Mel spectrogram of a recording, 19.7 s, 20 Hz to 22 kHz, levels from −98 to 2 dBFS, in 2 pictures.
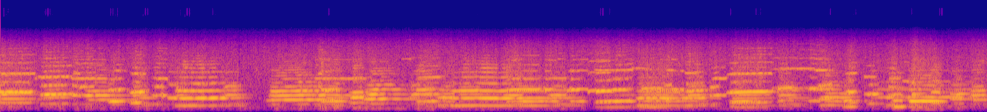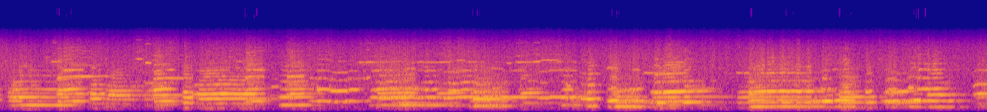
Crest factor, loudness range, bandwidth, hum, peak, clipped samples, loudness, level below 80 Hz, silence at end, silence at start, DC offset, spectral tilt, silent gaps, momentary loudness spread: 14 dB; 1 LU; 6.6 kHz; none; -4 dBFS; under 0.1%; -19 LUFS; -88 dBFS; 0 s; 0 s; under 0.1%; -6 dB/octave; none; 5 LU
